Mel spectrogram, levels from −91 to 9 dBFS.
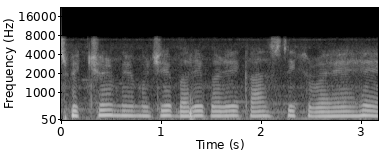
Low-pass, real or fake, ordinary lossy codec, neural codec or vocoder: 7.2 kHz; real; Opus, 16 kbps; none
